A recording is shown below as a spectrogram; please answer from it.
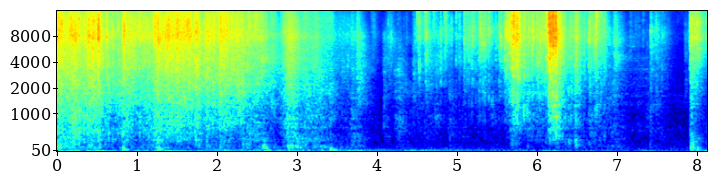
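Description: Cellophane card-pack wrappers crinkling as opened packs are handled and cards are slid out. The crinkling is loudest for the first three seconds, with a few short bursts again about six seconds in.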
